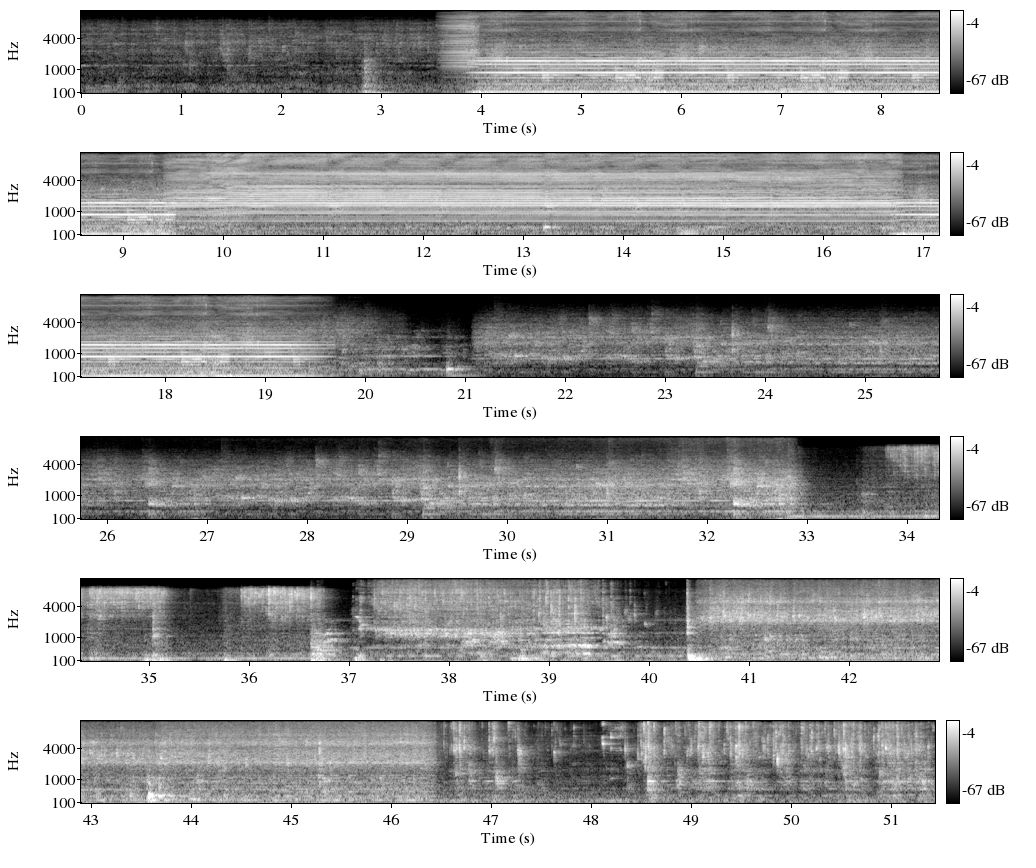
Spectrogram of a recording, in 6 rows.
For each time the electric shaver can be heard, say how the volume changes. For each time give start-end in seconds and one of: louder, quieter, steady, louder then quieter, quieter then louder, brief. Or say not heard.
3.6-19.7 steady.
